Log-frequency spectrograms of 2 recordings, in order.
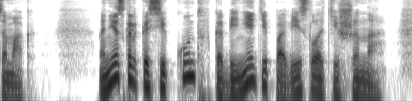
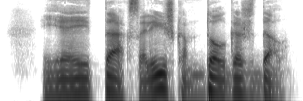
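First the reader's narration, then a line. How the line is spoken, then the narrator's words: Hoarse reply. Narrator (Russian): хрипло ответил Ариста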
